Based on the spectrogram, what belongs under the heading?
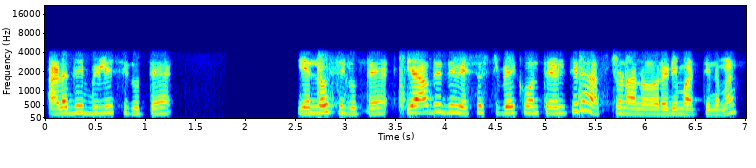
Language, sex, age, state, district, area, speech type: Kannada, female, 60+, Karnataka, Mysore, urban, conversation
